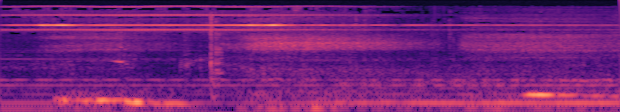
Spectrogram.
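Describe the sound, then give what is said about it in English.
Gravelly, throaty breathing from a figure at a front door opened about six inches rasps on without pause, a low growling rumble under a faint airy hiss, swelling louder briefly early on and again toward the end. “And I heard the breathing, the same gravelly and throaty noise from the phone.”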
